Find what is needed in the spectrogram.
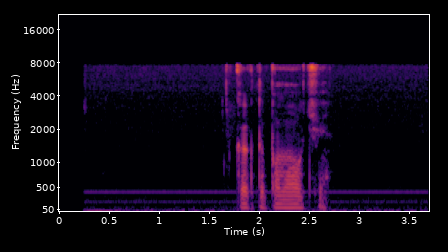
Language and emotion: Russian, neutral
